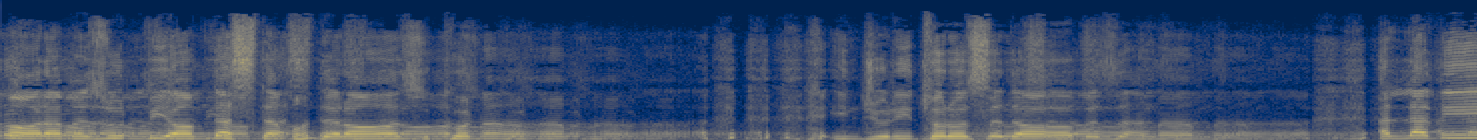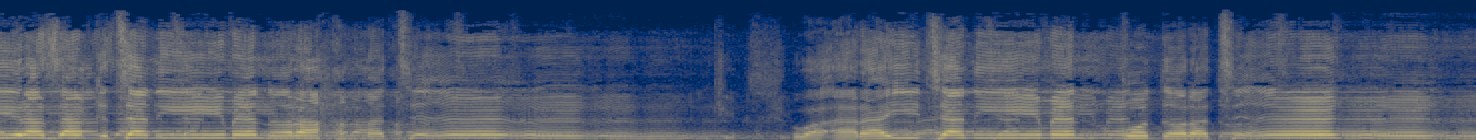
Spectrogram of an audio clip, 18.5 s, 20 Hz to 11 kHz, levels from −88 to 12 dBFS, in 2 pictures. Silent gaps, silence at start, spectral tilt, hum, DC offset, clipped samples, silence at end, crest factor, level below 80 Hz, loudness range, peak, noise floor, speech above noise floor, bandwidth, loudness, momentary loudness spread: none; 0 s; -4 dB/octave; none; under 0.1%; under 0.1%; 0 s; 18 dB; -60 dBFS; 6 LU; -2 dBFS; -40 dBFS; 20 dB; 10.5 kHz; -20 LUFS; 20 LU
